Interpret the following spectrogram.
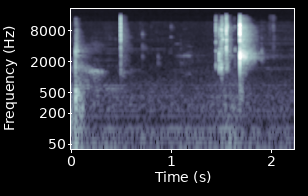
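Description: Small handling noises of a felt-tip marker and its cap: a sharp click about half a second in, then a short scraping rustle a second later.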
